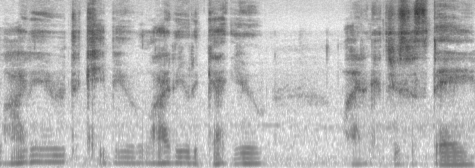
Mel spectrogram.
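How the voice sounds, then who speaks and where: Quietly, a woman speaks in a very deep, low pitch over noticeable background noise. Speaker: vlogger. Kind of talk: casual monologue. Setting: apartment at night.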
